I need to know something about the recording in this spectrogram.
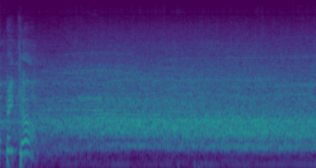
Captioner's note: crowd cheering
